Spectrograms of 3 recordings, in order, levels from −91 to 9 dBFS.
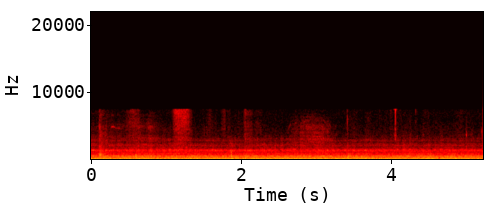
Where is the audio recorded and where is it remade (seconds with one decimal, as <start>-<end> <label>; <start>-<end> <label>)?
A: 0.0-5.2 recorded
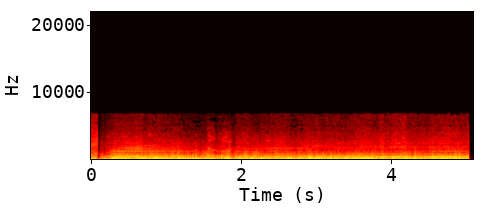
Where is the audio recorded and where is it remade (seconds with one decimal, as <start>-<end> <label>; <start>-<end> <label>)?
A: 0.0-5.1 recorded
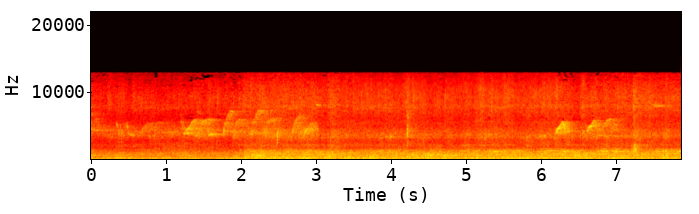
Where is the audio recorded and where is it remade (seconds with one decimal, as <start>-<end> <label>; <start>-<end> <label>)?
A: 0.0-3.3 recorded; 3.3-6.2 remade; 6.2-7.9 recorded

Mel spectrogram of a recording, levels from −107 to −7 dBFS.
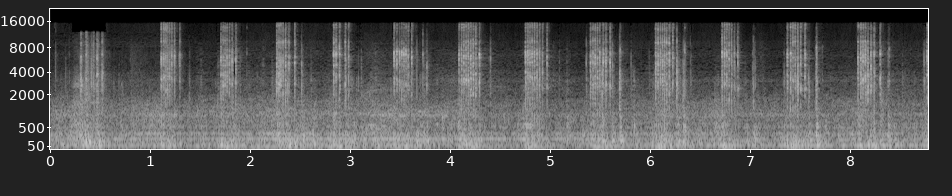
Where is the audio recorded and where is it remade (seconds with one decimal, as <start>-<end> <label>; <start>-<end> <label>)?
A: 0.0-0.8 remade; 0.8-8.8 recorded

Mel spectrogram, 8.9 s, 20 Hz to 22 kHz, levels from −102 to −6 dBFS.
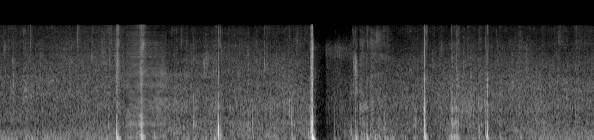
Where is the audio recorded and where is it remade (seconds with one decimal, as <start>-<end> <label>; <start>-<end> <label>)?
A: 0.0-1.9 recorded; 1.9-2.5 remade; 2.5-8.9 recorded

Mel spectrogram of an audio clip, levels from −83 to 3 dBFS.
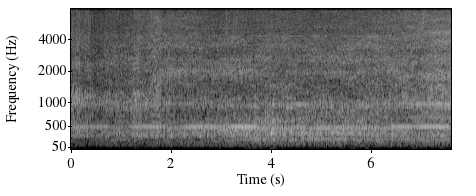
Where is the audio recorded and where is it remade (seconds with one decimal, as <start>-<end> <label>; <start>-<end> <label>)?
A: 0.0-7.6 recorded

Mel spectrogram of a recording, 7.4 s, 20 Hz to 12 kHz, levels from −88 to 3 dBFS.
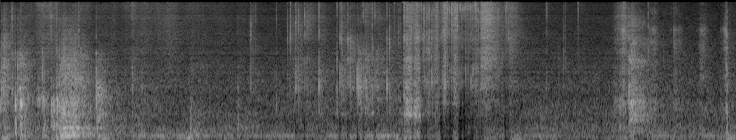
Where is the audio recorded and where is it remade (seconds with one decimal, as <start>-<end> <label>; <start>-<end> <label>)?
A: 0.0-6.4 remade; 6.4-7.4 recorded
